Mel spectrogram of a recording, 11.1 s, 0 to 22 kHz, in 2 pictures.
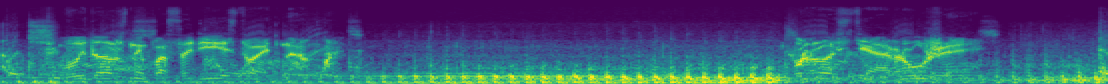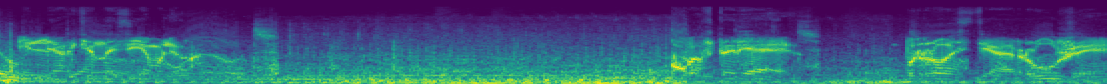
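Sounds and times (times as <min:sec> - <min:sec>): helicopter rotor chopping: 0:00.0 - 0:11.0
low engine drone: 0:00.0 - 0:11.0.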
